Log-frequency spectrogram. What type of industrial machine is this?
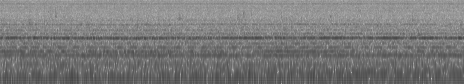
pump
